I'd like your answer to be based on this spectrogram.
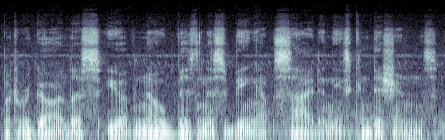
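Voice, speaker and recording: Guy doing a haughty caring vampire lord for asmr, super creaky stern voice, echoey room with some noise behind. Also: extremely low pitch, sing-song, moderate pace, full character voice. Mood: firm, concerned. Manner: stern, formal, scolding. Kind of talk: ASMR roleplay.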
